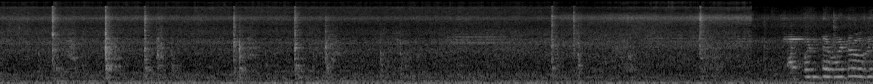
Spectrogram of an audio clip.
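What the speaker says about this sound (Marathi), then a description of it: "त्याच्यामध्ये 1 चमचा लाल तिखट टाकूया. परत सगळं परतून घ्यायचं" Chopped tomatoes with red chili powder are stirred and sautéed in a pan: a soft sizzle underneath, with sharp spoon taps and scrapes at irregular intervals, all close by.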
